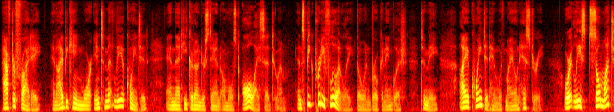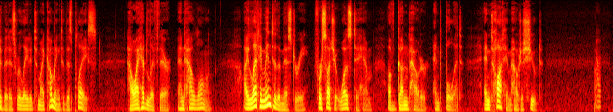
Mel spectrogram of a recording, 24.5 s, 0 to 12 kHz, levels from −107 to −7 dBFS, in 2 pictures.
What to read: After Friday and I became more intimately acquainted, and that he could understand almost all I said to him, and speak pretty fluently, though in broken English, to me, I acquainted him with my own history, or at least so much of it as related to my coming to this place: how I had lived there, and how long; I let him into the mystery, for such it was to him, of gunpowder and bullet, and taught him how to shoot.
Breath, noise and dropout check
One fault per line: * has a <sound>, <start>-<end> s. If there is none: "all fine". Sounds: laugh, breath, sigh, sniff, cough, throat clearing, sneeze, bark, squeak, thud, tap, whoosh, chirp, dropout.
* has a laugh, 24.2-24.3 s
